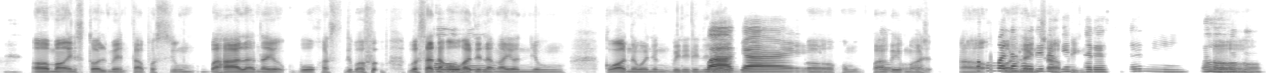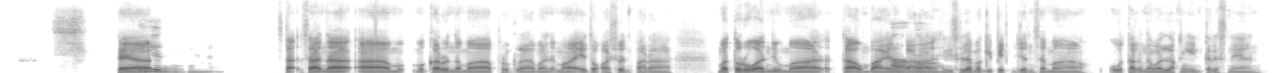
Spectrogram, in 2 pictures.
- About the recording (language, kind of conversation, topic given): Filipino, unstructured, Ano ang masasabi mo sa mga taong nagpapautang na may napakataas na interes?
- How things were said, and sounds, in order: in English: "installment"; chuckle; tapping; other background noise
